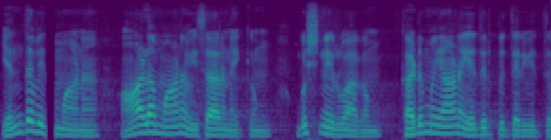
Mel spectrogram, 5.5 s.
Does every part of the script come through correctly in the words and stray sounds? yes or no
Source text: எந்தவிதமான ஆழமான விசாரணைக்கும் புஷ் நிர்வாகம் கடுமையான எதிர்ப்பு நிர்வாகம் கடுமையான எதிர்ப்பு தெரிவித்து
no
